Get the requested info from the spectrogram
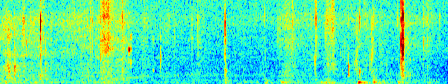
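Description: Faint, scattered small clicks and taps from a GoPro extension pole being handled and seated in its holder on the bike.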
